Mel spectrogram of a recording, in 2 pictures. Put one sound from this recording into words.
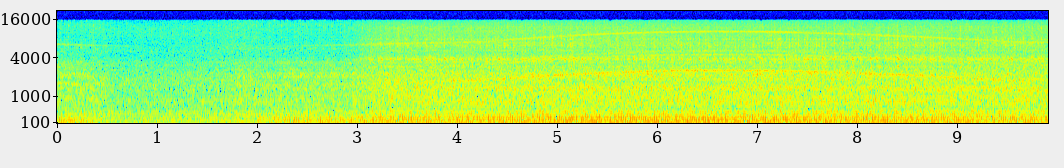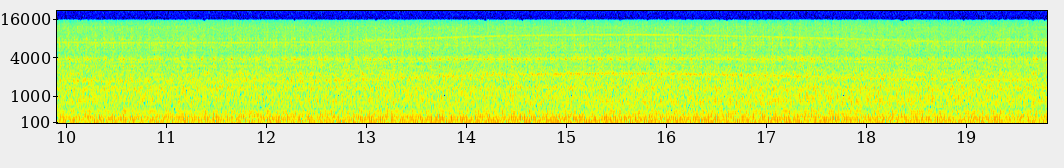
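A truck engine hums steadily at a low pitch from inside the cab.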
